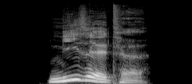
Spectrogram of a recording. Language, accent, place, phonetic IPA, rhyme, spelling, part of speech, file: German, Germany, Berlin, [ˈniːzl̩tə], -iːzl̩tə, nieselte, verb, De-nieselte.ogg
- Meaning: inflection of nieseln: 1. third-person singular preterite 2. third-person singular subjunctive II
